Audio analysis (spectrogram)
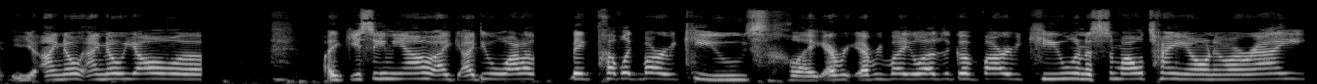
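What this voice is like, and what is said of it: Put-on character accent. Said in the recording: “veto this accent ... It hurts to hear ... It's simultaneously so good and so awful”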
